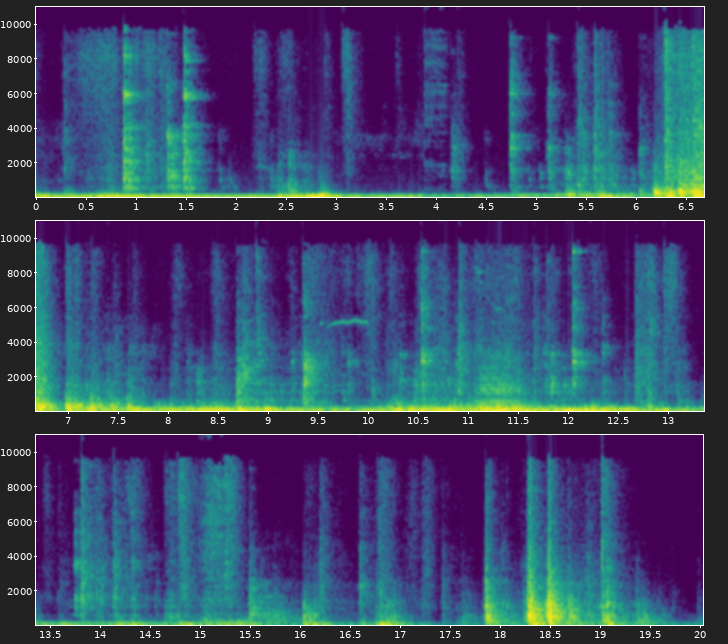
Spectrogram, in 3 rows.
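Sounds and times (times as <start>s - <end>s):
metal knocks and clanks: 0.0s - 17.1s
continuous low rumble: 0.0s - 17.2s.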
